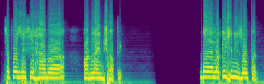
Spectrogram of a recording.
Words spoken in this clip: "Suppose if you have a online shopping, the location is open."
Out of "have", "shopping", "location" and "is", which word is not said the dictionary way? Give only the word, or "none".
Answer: none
